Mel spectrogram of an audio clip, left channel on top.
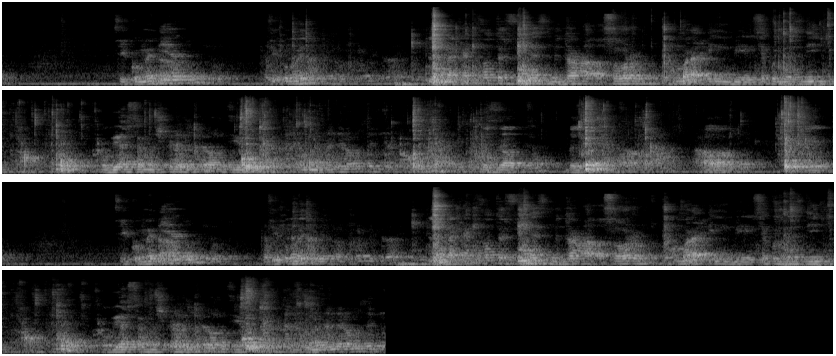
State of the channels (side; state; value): right; drops out; at 12.2 s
